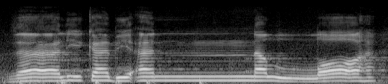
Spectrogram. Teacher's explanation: Ingat yang kita ucapkan lam di dalam lafzul jalalah itu lam ya, bukan seperti ya, bukan seperti waw. Lam ya, lam yang dibaca dengan tebal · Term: Huruf lam yang dibaca tebal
